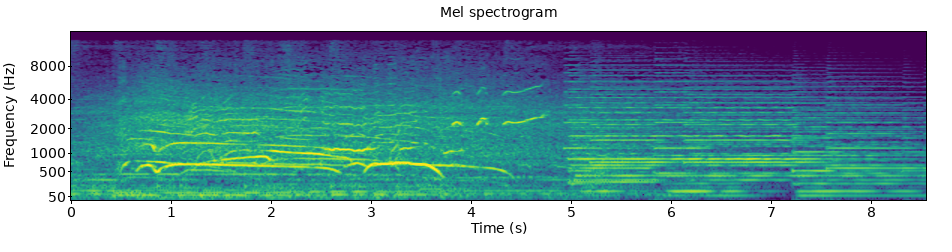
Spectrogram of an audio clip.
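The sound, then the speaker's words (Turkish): A loud rock concert crowd cheers and yells with overlapping whoops and shouts for about five seconds, reacting to the band's singer shouting from the stage, then gives way to sustained, steady musical tones that carry on to the end. “Tanrı'ya ettiği küfür ve seyircilerin tepkisi beni dehşete düşürmüştü.”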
